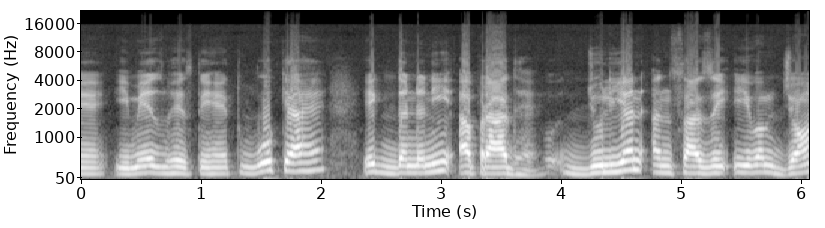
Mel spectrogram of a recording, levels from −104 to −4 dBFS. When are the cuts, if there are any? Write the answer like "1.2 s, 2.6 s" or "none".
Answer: 4.1 s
